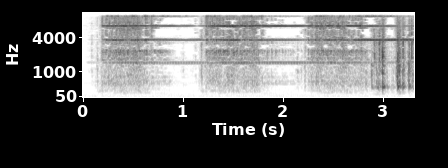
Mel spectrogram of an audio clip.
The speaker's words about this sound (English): And then the phone rang.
